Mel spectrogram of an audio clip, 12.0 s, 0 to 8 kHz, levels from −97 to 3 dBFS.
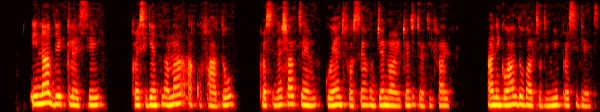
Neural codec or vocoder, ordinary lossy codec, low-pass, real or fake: codec, 16 kHz, 4 kbps, FunCodec, trained on Chinese and English, 50 frames a second; none; none; fake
